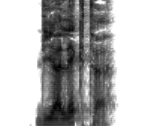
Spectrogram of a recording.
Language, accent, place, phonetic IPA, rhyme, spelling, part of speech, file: German, Germany, Berlin, [diaˈlɛktə], -ɛktə, Dialekte, noun, De-Dialekte.ogg
- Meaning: nominative/accusative/genitive plural of Dialekt "dialects"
